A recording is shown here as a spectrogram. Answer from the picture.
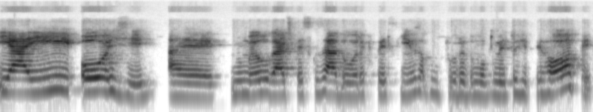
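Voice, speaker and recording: Here is a plain, everyday voice with fairly even intonation, speaking at a fairly slow pace. There are hardly any pauses, and the loudness swings widely. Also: woman, medium pitch for a woman. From Rio de Janeiro, Brazil. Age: 20s. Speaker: graduate student researcher. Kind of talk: academic presentation.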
